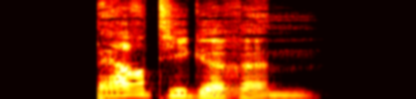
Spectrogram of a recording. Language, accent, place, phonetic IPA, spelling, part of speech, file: German, Germany, Berlin, [ˈbɛːɐ̯tɪɡəʁəm], bärtigerem, adjective, De-bärtigerem.ogg
- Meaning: strong dative masculine/neuter singular comparative degree of bärtig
